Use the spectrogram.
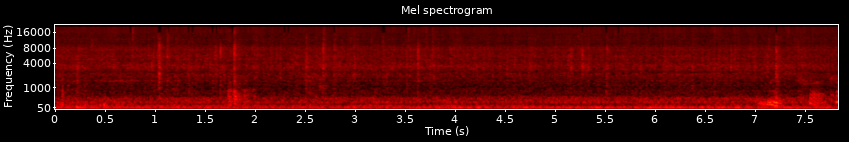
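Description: Garlic sizzles in a stir-fry pan for a steak and broccoli dish, a steady broadband hiss that holds evenly throughout with a few faint clinks and soft scrapes.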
